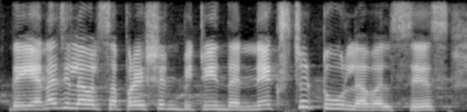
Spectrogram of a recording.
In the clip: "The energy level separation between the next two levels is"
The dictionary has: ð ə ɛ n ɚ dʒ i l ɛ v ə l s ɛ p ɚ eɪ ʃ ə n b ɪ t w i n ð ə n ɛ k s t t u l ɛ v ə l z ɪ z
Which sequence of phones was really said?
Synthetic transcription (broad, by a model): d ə ɛ n ɚ dʒ i l ɛ v ə l s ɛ p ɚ eɪ ʃ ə n b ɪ t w i n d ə n ɛ k s t t u l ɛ v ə l s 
